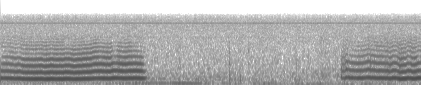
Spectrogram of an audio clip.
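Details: Domestic cat asleep and snoring, giving two sustained whistling tones with rich overtones, each breath lasting over a second, separated by a quiet pause with low rumble.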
